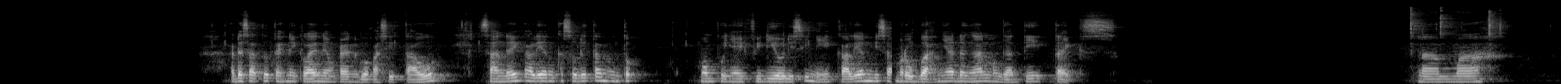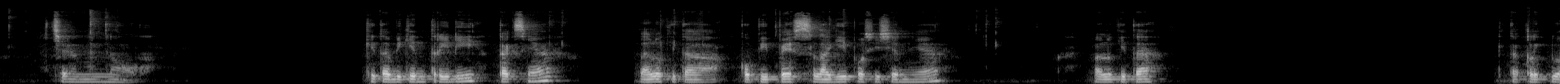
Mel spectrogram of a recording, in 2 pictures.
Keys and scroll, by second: 2.1 ., 13.8-17.6 typing, 23.1 p, 24.5 super+c, 26.4 super+v, 28.3 p.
